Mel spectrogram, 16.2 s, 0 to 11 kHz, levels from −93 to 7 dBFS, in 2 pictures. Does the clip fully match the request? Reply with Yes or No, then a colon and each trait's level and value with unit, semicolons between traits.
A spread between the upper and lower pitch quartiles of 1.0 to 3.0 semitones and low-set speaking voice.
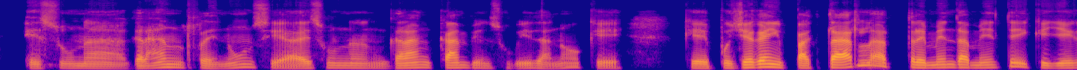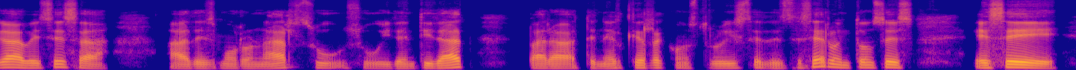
No: average, 3.9 semitones; low, 110 Hz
